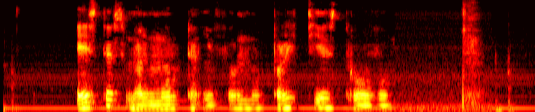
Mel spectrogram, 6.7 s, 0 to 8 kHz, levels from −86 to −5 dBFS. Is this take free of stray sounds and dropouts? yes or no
no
